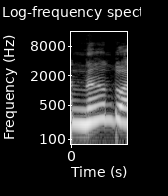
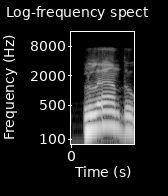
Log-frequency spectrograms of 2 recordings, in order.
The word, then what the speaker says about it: Lando: É Lando ou é Nando? A sua pronúncia não tá saindo legal, tigrão. Lando com L.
